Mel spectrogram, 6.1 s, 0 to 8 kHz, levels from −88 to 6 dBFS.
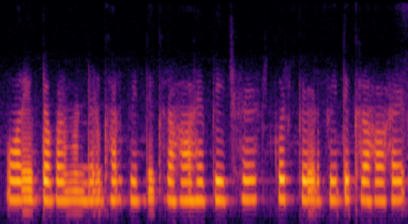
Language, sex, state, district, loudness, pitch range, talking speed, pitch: Hindi, female, Chhattisgarh, Korba, -17 LUFS, 215-220 Hz, 155 wpm, 215 Hz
